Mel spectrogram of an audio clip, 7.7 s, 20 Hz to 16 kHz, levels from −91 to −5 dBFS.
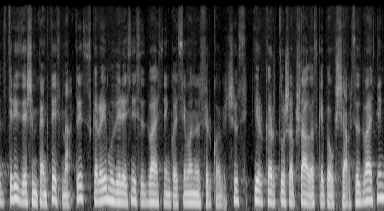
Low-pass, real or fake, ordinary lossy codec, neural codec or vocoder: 14.4 kHz; real; AAC, 96 kbps; none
